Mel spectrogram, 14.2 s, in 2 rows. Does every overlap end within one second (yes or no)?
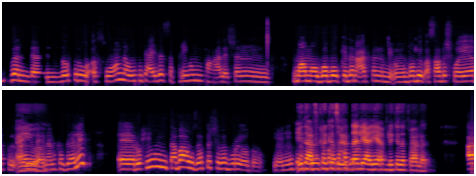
no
